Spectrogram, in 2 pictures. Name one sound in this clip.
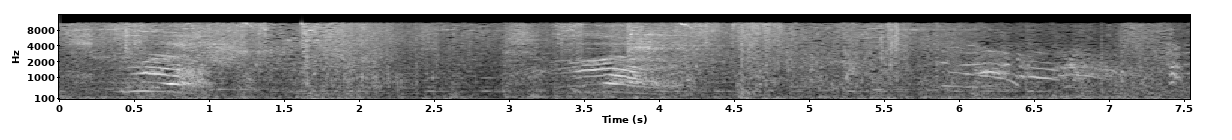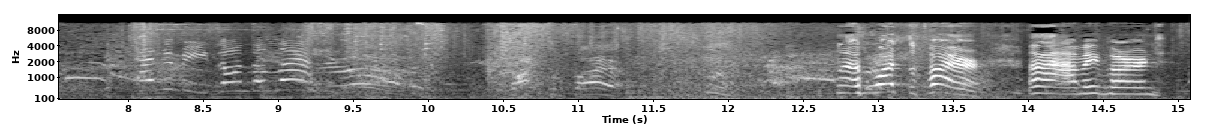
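Heavy blows thud and clang in a fight.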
